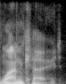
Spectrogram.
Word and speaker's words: OneQode: So I've been working on a telecom startup for the last almost a year, actually, called OneQode. What is OneQode? How is it spelt? It's spelled ONEQODE.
